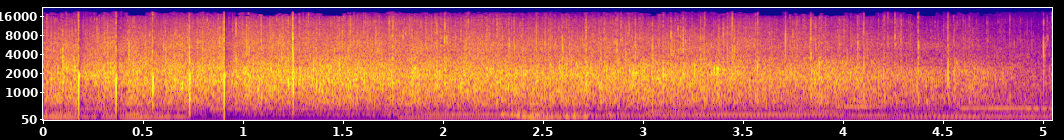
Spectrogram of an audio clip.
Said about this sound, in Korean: 우리 결단팀 잠깐 일어나 볼까요? 네, 우리 박수로 축복하겠습니다.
